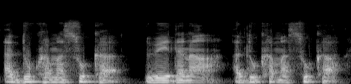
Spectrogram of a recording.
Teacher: in order to avoid the hiatus of those two vowels, and M is inserted. That's contrary to the rules of Sanskrit phonetics, but Pali will regularly do it. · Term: inserted M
